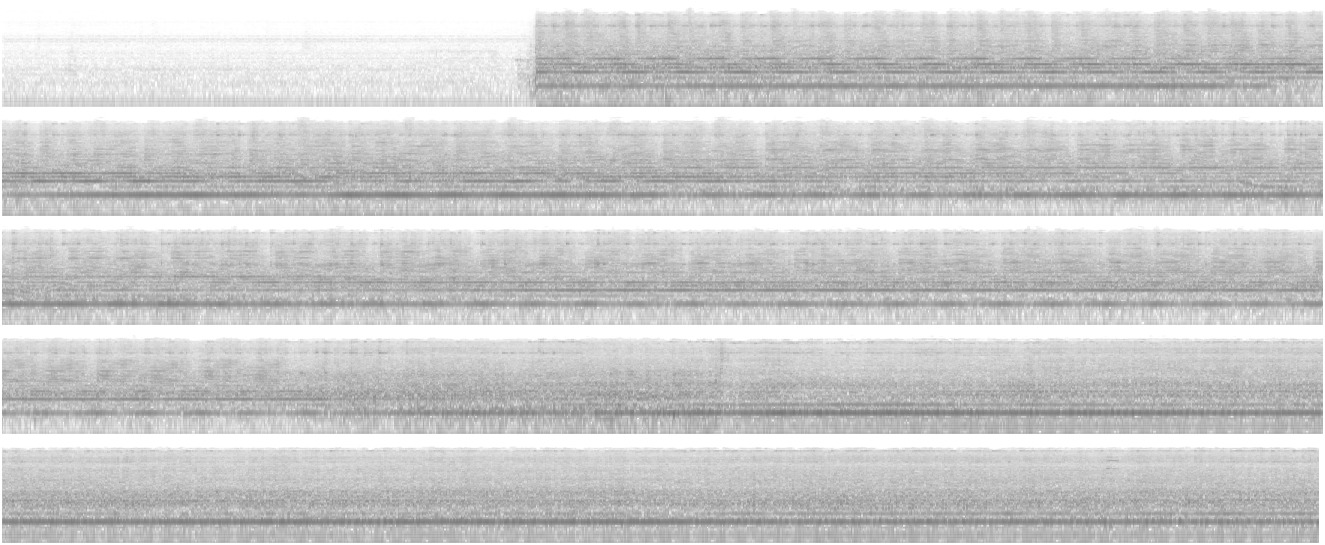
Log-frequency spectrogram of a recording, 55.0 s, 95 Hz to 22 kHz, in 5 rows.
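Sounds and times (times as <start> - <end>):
lathe running with mechanical hum: 2.8 - 55.0.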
